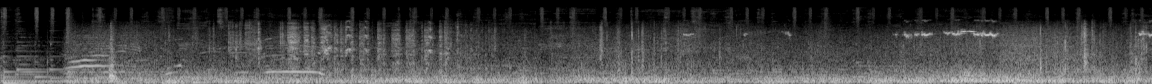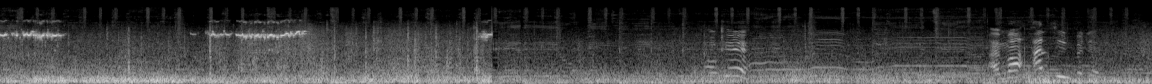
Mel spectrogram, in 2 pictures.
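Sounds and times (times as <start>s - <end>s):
short high squeaks: 2.1s - 4.8s, 6.8s - 8.0s, 8.9s - 12.3s, 13.4s - 14.9s.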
